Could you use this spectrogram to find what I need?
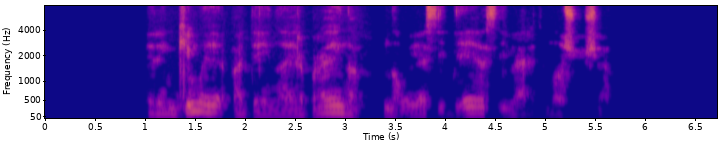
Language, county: Lithuanian, Klaipėda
